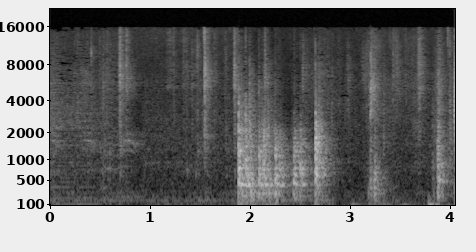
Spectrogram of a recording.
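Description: Knocking on a wooden door: a quick run of loud knocks about two seconds in, then a few more knocks near the end, in a small quiet room.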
